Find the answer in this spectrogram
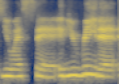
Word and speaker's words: Youwes: And at some point it says USA. If you read it, it's spelled Youwes. So it's a Creole spelling, but of course, when we say it out loud, it's the US.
